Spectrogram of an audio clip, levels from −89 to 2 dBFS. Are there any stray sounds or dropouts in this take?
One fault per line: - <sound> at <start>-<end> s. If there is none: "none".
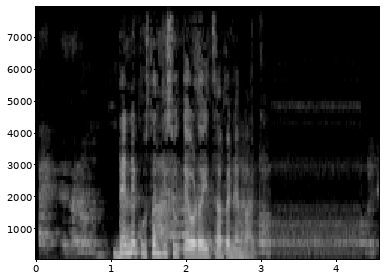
none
